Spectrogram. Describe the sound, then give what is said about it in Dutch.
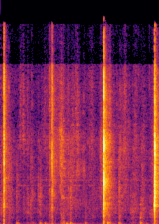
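Four slow, sharp hand claps land about a second apart, stiff and awkward rather than a flowing applause, over a low murmuring background, imitating Bill Gates clapping like a nerd in a video announcing Microsoft. “Als een nerd. Te klappen.”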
